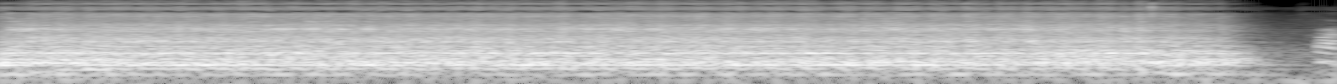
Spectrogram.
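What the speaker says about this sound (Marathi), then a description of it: "चला मी मिक्सर लावून घेतोय बघा." A mixer grinder running continuously at high speed while blending idli ingredients, a loud, steady whirring drone that cuts off abruptly near the end.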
